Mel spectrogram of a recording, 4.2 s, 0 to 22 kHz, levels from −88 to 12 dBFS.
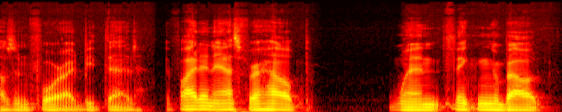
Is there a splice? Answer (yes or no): yes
